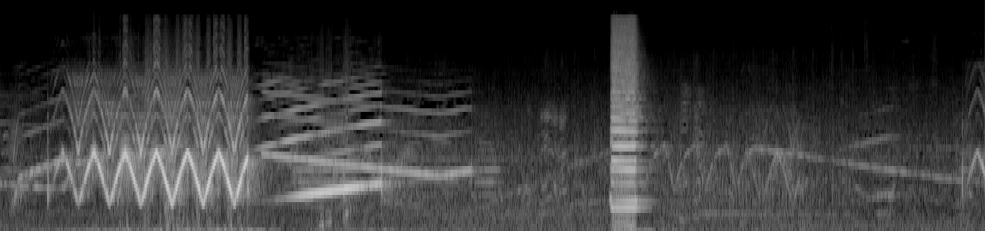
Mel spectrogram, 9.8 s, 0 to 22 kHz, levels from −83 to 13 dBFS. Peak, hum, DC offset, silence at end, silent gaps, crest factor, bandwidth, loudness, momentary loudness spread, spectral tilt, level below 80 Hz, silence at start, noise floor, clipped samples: -4 dBFS; none; under 0.1%; 0 s; none; 12 dB; 16.5 kHz; -13 LUFS; 23 LU; -2 dB/octave; -46 dBFS; 0.1 s; -43 dBFS; under 0.1%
